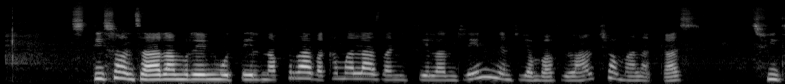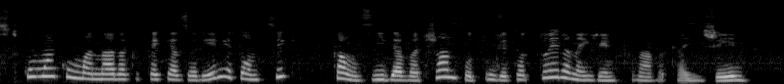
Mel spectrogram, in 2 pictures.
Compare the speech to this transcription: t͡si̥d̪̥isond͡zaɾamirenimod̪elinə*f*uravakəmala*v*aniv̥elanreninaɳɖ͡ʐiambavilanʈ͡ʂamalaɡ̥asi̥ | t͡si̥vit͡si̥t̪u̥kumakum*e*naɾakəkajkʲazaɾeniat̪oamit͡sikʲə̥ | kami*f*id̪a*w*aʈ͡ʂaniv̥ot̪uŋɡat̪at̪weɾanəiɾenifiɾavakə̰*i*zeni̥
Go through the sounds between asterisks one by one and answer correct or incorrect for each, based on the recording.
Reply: correct, incorrect: z, incorrect: a, incorrect: v, incorrect: v, correct

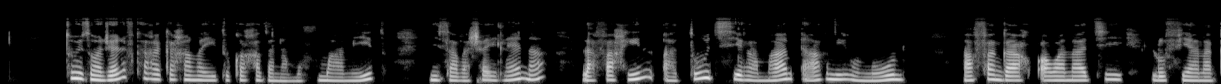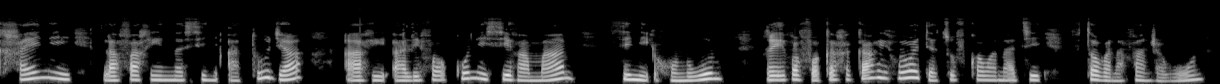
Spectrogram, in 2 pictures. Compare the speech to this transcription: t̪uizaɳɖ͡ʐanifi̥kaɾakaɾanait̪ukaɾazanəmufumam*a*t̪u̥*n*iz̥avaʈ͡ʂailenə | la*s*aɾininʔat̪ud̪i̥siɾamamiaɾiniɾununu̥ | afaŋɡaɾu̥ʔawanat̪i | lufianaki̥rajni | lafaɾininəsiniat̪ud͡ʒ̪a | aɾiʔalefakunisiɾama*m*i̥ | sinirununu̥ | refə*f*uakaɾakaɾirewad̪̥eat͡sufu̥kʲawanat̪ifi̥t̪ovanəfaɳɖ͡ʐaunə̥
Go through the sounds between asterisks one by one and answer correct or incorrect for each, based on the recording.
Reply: incorrect: i, correct, incorrect: f, correct, incorrect: v

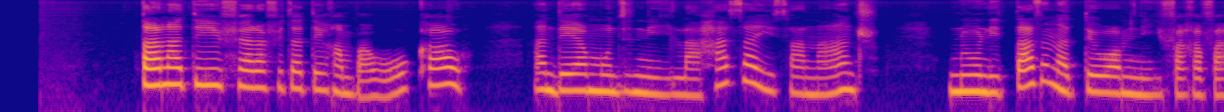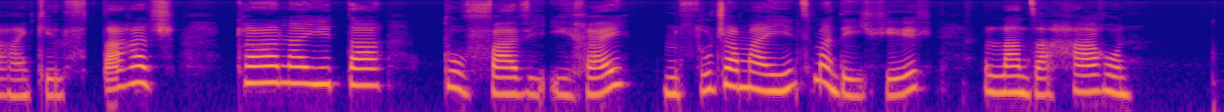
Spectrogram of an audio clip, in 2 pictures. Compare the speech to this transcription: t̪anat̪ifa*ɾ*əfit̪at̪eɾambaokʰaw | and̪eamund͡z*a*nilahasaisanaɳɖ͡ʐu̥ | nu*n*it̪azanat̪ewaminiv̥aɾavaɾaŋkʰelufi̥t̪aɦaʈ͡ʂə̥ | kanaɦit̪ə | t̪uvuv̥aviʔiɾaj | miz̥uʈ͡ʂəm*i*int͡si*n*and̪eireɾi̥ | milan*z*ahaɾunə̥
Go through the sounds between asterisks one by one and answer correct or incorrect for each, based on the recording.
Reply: correct, incorrect: i, correct, incorrect: a, incorrect: m, incorrect: d͡z

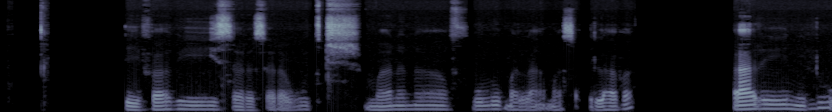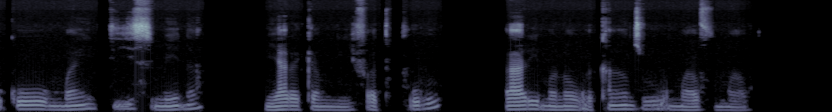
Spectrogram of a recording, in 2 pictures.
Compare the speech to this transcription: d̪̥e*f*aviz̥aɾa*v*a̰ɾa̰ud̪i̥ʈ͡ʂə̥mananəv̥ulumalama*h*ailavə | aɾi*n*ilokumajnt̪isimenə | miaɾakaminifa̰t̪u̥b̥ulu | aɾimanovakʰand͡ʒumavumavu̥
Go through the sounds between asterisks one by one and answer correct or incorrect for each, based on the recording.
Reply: incorrect: v, incorrect: z, incorrect: s, incorrect: m

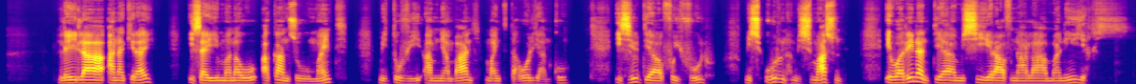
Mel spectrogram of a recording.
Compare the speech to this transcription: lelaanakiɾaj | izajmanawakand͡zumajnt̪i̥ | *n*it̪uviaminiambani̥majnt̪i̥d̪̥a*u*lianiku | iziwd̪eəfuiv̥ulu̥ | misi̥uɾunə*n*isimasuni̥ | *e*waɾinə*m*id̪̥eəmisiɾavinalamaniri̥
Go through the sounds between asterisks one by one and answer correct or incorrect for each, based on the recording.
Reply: incorrect: m, incorrect: o, incorrect: m, correct, incorrect: n

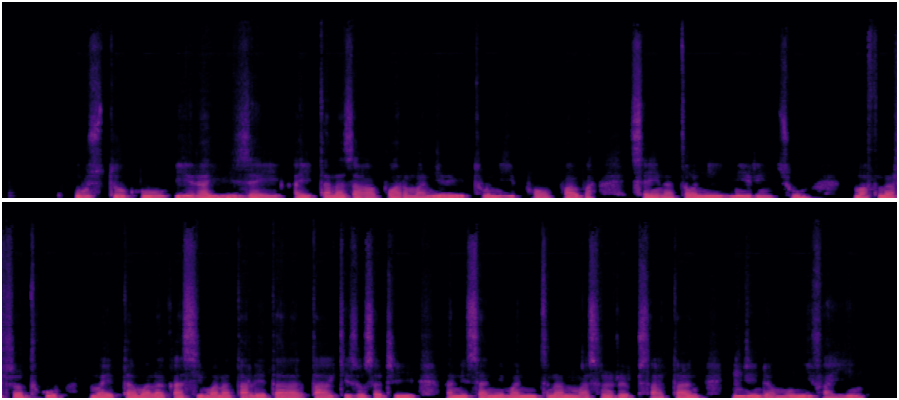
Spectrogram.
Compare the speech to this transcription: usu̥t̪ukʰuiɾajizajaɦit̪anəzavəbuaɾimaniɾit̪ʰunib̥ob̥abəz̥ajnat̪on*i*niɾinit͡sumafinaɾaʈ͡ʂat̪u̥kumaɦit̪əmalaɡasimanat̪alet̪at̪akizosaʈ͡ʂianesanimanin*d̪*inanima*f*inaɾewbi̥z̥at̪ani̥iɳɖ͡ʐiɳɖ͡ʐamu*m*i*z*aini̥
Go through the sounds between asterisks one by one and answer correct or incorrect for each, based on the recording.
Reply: correct, incorrect: t̪, incorrect: s, incorrect: n, incorrect: v

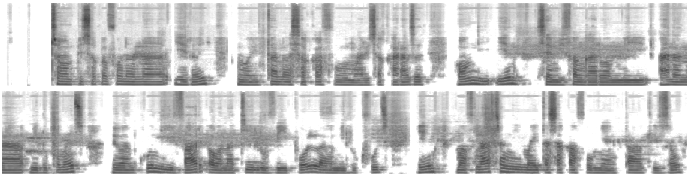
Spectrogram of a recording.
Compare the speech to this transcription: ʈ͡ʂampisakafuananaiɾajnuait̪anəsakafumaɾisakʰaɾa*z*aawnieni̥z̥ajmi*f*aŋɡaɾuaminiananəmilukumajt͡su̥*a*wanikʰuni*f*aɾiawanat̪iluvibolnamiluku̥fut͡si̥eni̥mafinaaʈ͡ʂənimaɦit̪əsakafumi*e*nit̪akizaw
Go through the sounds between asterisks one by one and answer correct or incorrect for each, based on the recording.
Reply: correct, correct, incorrect: e, incorrect: v, incorrect: a

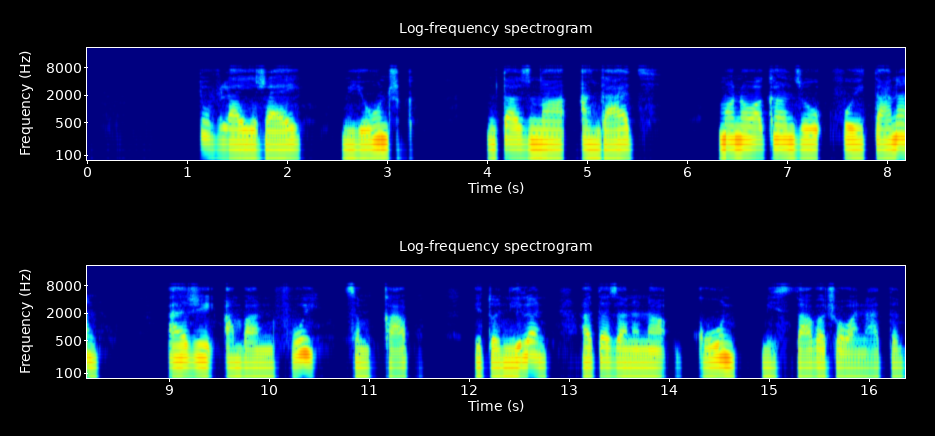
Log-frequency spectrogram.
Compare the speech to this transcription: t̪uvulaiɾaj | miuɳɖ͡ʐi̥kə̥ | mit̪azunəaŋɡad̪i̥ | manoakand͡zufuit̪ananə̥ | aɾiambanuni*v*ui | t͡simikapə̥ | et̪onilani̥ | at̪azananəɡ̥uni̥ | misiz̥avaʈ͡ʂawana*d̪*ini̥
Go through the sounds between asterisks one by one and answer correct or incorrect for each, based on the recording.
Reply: incorrect: f, incorrect: t̪

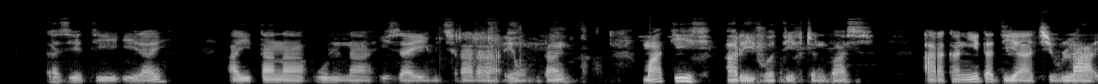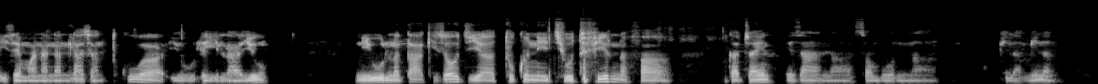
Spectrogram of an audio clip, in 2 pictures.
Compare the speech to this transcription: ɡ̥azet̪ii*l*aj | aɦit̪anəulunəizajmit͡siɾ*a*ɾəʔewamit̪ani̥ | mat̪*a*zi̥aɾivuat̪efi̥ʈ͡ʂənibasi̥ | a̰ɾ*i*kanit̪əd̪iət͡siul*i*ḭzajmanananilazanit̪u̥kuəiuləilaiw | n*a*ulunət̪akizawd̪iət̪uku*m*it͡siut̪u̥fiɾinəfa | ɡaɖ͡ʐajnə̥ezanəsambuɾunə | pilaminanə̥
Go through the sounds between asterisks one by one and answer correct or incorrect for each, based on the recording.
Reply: incorrect: ɾ, correct, incorrect: i, incorrect: a, incorrect: a, incorrect: i, incorrect: n

